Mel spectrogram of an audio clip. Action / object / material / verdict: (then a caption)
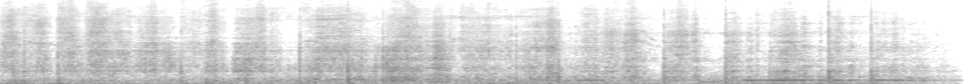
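scrape / wooden tabletop / wood / none. The backs of long nails tap sparsely and trace across a solid, flat, white-finished wooden tabletop. The result is a quiet, continuous scratchy rubbing with a low, dull body, broken by occasional soft taps with short decays.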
